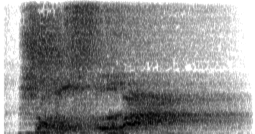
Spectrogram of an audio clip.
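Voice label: attack, chinese; dota2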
